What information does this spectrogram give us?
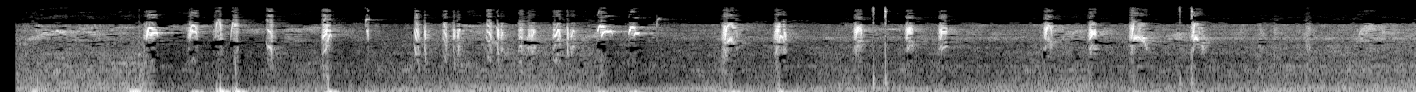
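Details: Brown-throated sunbird, known locally as kolibri ninja, singing actively in a rolling, continuous style. Rapid series of sharp, very high chips and short metallic ticks, irregularly spaced, some in quick clusters of two or three over seven seconds.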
